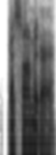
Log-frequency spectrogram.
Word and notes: gasometer: American English

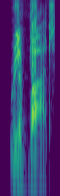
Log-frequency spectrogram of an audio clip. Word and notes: rebut: American English

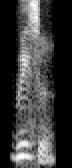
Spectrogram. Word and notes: weasel: Indian

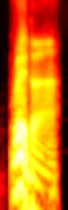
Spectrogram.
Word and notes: RIBA: British English

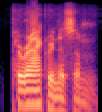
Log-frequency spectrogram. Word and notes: Parachronism: American English

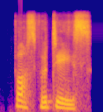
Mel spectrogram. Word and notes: phosphatase: Indian

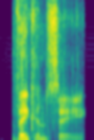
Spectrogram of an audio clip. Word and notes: vacancy: British English

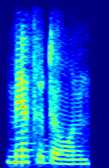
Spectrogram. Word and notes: methadone: Indian

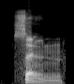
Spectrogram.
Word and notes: sone: British English

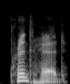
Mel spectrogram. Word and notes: printhead: American English

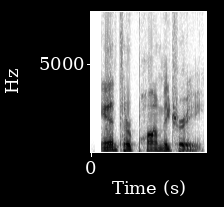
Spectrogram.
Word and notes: anthropometry: American English

